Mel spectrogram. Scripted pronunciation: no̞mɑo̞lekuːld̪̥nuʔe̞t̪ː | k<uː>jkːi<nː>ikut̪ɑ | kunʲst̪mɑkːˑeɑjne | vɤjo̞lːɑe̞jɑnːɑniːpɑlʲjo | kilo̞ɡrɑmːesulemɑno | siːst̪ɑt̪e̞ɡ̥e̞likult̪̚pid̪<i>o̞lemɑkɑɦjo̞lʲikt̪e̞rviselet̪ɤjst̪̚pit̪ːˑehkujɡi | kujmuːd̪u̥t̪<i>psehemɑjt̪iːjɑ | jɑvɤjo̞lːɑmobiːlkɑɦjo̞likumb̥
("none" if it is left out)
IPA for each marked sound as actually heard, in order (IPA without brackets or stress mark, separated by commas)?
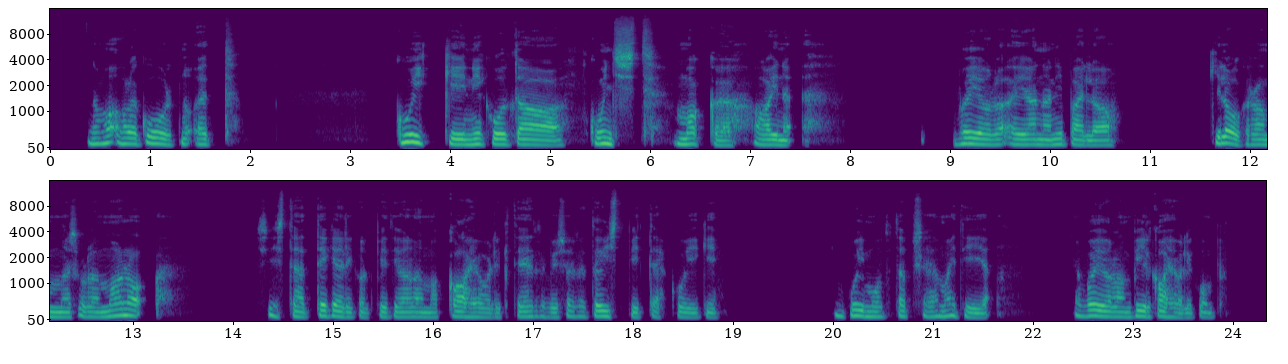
u, n, i, æ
